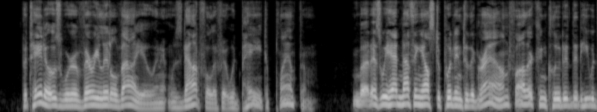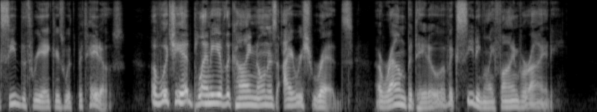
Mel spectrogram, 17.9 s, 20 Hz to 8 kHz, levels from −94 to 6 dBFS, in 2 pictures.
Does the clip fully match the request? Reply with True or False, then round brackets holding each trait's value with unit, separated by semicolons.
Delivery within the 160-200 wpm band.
True (195 wpm)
